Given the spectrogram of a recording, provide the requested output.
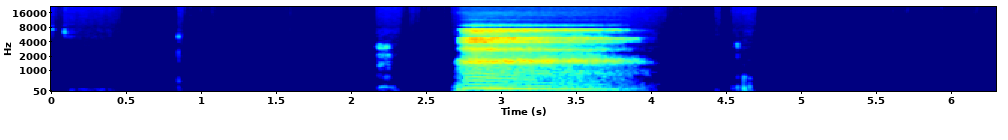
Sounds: Sigh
